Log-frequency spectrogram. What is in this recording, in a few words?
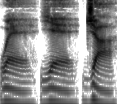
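"weyeja", concatenated syllables; Affixing experiment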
